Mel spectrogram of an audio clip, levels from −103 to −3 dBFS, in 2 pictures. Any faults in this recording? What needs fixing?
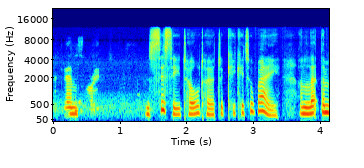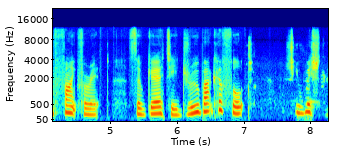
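The echo canceller likely could not tell the near talker from loudspeaker echo during double talk and turned the near speech down. This speech suppressed in double talk shows as drops of up to about 20 dB from 0.0 to 0.91 s, about 15 dB at 1.36 to 1.46 s, a slight dip at 7.05 to 7.11 s, and up to about 25 dB from 7.56 s to the end. Tuning the double-talk detector to hold near-end gain while both sides speak would prevent it.

Residual loudspeaker echo was likely not fully cancelled from the microphone, so the other side's voice leaking through sits faintly under the speech, about 25 to 30 dB below it, at 0.33 to 1.53 s, 7.15 to 7.2 s and 7.92 to 8.2 s. Better echo-path modelling, or a headset in place of the loudspeaker, would stop it.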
